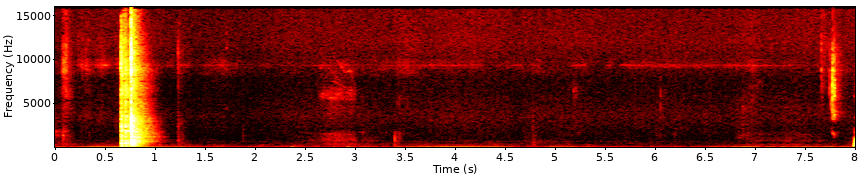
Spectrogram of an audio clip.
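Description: Handheld phone being moved about close to the face: low, uneven handling rumble with a few faint ticks, and one short, sharp noise just under a second in.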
